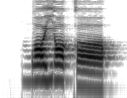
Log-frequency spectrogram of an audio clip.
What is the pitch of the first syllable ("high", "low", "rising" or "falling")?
high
